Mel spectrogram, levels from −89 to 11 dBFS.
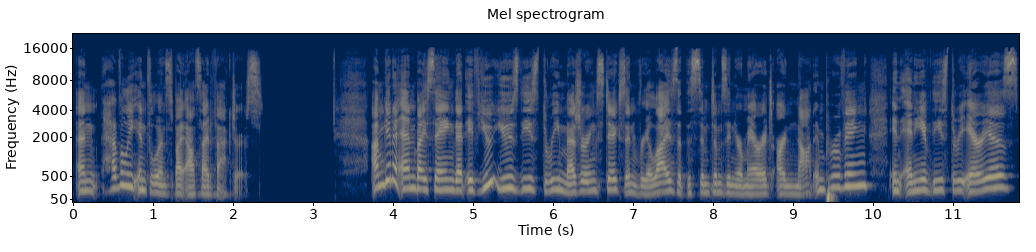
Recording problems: none

